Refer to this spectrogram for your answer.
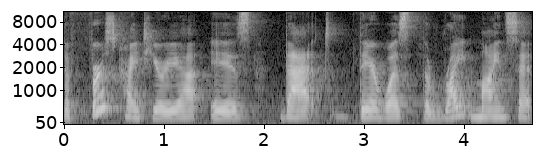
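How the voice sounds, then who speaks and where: A woman talks in a Canadian accent at a medium pitch. There is noticeable background noise behind her. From Canada (Toronto area), moved from Hong Kong at six. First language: Cantonese. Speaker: parenting vlogger. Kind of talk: vlog talk to camera.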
